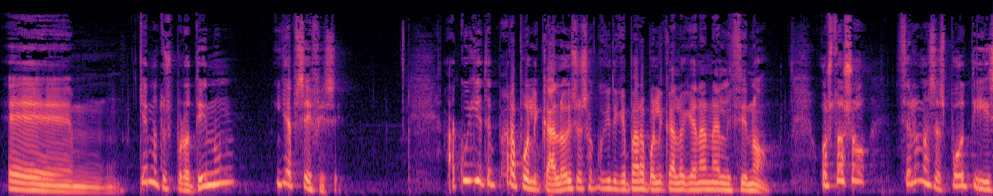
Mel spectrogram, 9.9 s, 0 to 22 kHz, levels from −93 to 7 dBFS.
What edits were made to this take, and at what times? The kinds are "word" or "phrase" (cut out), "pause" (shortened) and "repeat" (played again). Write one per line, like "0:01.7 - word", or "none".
none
